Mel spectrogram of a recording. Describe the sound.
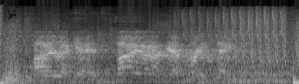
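Weapons fire in an audio drama battle scene: rapid, rattling bursts of gunfire mixed with loud shouting voices, and the firing becomes a dense, fast stutter toward the end.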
